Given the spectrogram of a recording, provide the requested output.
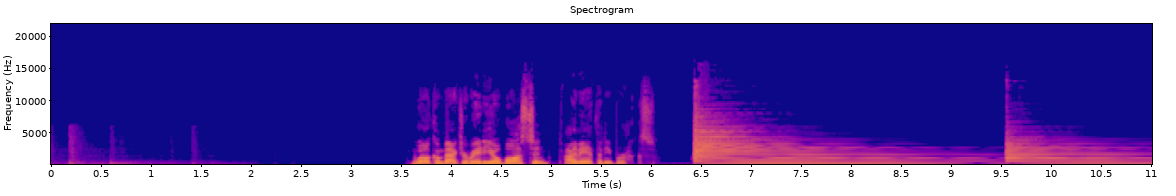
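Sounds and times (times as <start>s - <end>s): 
speech: 3.6s - 6.1s
bell of a 100-foot red lightship docked in East Boston: 6.4s - 11.0s.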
